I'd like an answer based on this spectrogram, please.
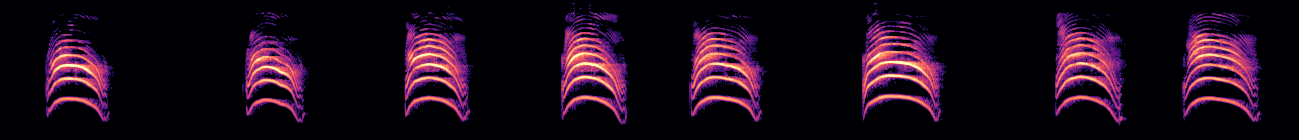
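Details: Calls of a newborn kitten seeking its mother: eight short, bright meows with arched pitch, coming about every one and a half seconds, clean with no other sounds.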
